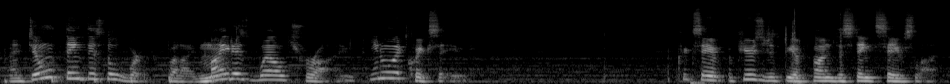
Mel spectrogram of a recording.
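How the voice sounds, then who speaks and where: A man with a slightly high-pitched voice commentates his game live over faint music. He talks to viewers casually and thinks out loud in a wry, rambling way. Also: very animated, measured pace. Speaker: video game livestreamer.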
